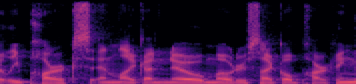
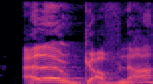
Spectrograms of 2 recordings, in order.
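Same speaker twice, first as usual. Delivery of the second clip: mock, put-on British accent; 8 semitones higher, 8 dB louder than usual. Asked to use a british accent all episode: put-on british accent. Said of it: "using that honestly flawless British accent".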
